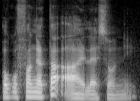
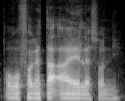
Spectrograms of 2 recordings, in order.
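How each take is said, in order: First: Careful formal Tongan with the full vowel in "whangata'a e"; expected form. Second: Relaxed colloquial "whangata'a e" with the vowel reduced; casual spoken Tongan, sounds run together; everyday spoken form. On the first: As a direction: say "O ko whangata'a e le soni" the written way. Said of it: "So grammatically, we expect". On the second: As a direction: say "O ko whangata'a e le soni" the way people actually speak it. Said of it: "But we always hear". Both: Shown as a demonstration.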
